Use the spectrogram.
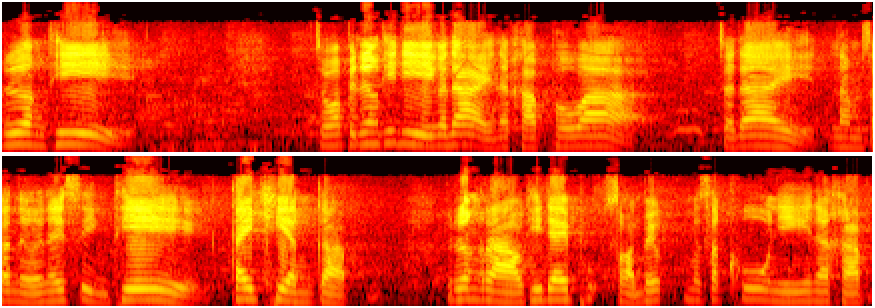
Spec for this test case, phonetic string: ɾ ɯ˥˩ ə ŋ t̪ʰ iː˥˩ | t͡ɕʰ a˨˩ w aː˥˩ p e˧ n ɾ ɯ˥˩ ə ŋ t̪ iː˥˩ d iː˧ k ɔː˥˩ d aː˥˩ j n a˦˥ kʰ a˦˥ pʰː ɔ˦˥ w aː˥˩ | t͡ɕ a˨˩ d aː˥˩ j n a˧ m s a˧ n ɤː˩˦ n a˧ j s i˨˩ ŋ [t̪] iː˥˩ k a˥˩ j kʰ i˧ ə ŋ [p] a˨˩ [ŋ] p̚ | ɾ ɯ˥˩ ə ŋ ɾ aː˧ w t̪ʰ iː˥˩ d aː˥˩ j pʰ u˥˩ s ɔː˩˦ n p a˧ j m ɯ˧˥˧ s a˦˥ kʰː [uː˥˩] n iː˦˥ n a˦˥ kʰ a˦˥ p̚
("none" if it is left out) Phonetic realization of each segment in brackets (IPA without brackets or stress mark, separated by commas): t̪ʰ, k, none, uː˥˩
